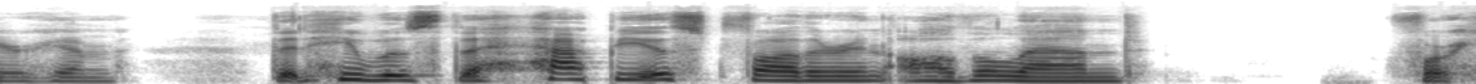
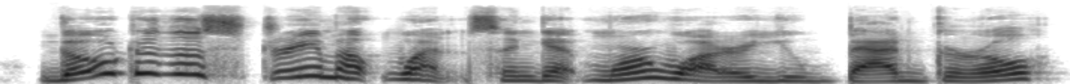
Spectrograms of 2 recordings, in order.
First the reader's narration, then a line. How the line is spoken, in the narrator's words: she shouted angrily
